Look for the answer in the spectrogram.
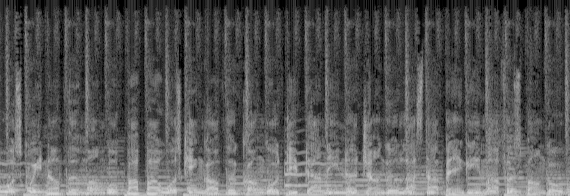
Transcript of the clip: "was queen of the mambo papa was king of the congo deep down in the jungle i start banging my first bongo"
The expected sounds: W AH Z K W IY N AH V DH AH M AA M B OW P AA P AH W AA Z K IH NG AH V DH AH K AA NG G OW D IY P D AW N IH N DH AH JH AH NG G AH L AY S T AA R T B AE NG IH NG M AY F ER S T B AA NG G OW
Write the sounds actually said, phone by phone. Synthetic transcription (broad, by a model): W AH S K W IY N AH V DH AH M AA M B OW P AA P AH W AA S K IH NG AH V DH AH K AA NG G OW D IY P D AW N IH N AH JH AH NG G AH L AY S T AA B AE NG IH M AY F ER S B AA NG G OW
